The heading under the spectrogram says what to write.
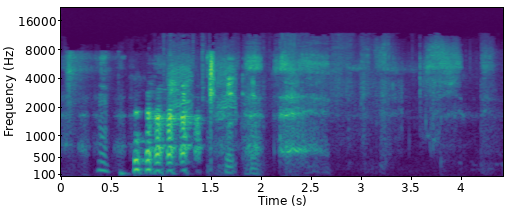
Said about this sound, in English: What's the quacking? He stepped on a duck.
